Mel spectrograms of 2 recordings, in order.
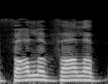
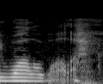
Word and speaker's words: Walla Walla: because in Hawaii the W's are pronounced as V's, and so he assumed that we had that pronunciation too. But the town was really Walla Walla.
